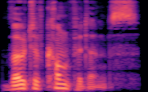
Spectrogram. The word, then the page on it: vote of confidence: British English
